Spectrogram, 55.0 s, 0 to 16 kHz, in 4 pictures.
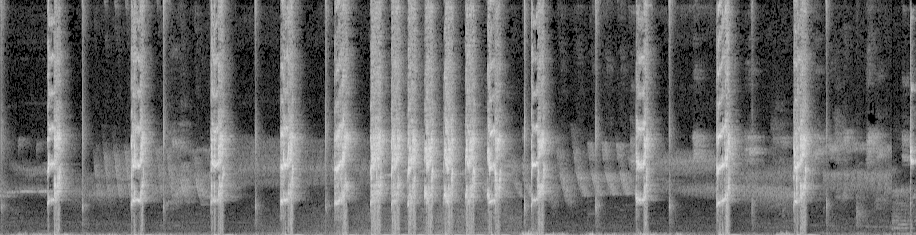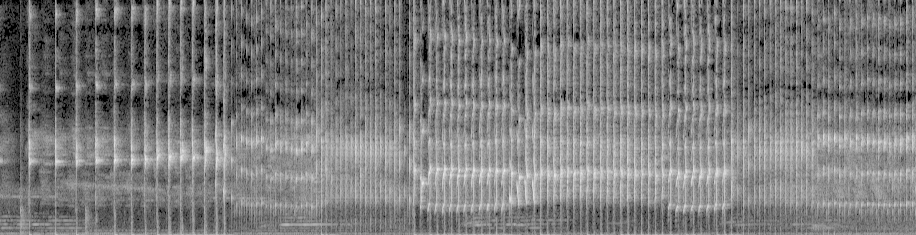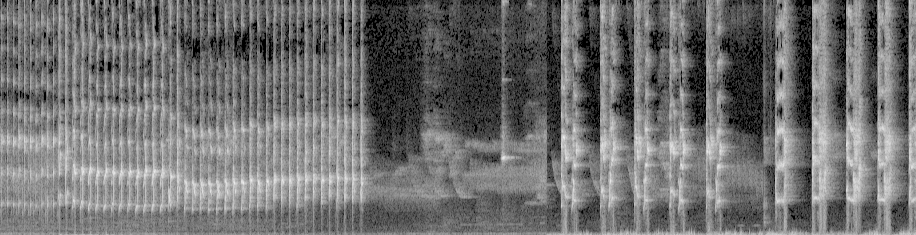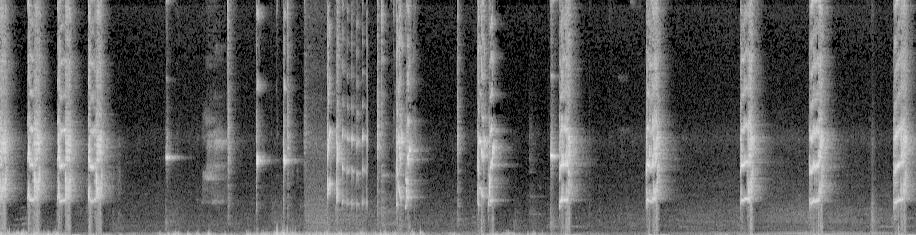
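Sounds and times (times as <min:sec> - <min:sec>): bird high-pitched trill: 0:13.2 - 0:33.0, 0:43.8 - 0:47.6.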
